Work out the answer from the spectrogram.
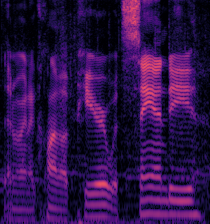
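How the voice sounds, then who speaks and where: A man's voice: mid-range voice, fairly quick, fairly bright tone, faint music behind. A man with a slightly nasal, congested voice giving a chatty, rambling walkthrough of a video game. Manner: chatty, rambling, with frequent ums and self-corrections. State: mild sinus congestion. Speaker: gaming channel host. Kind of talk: casual gameplay commentary.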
